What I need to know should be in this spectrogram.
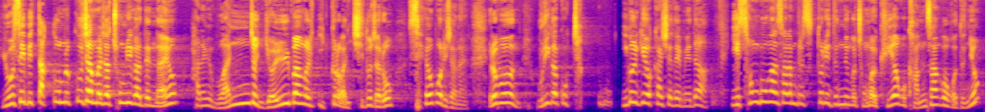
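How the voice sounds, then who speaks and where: A man's voice: very high voice, big pitch swings, fast, few pauses. A male pastor preaching a Sunday sermon, emphatic, with rhetorical questions and repeated phrases. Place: church sanctuary. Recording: reverberant church hall.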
